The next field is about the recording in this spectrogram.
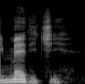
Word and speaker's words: medici: That would be medici. – Medici, because the emphasis is on the first syllable, on the syllable me.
